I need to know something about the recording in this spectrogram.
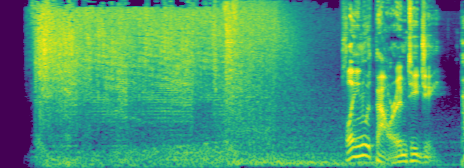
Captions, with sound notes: (electricity crackles) - [Voiceover] Playing with power MTG,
